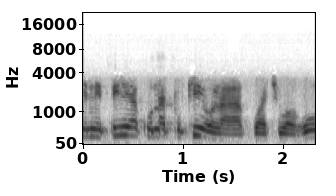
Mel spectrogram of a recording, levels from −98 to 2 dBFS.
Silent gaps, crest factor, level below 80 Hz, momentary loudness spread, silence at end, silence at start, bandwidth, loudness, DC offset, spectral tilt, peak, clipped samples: none; 18 dB; -72 dBFS; 4 LU; 0 s; 0 s; 4 kHz; -23 LUFS; under 0.1%; -7 dB/octave; -6 dBFS; under 0.1%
